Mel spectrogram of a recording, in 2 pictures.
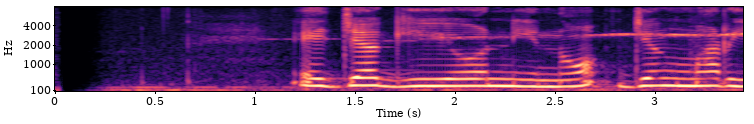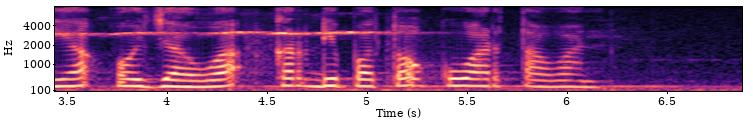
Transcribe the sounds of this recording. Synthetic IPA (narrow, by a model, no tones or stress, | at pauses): ʔɛd͡ʒaɡiɔninɔd͡ʒɨŋmaɾiaod͡ʒawaʔkɨrdipɔt̪ɔkuwart̪awan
